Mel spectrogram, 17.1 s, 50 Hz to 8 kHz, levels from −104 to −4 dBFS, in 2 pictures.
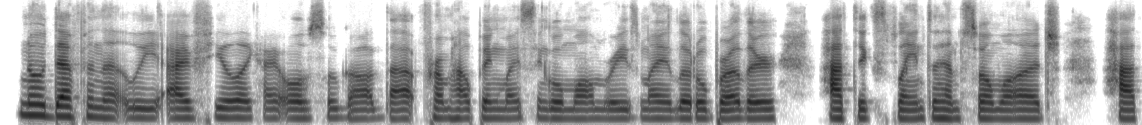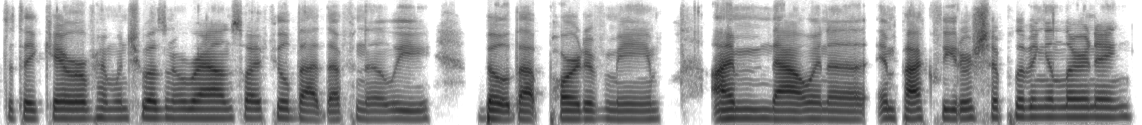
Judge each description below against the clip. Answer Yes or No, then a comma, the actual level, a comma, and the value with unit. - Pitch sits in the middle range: Yes, medium, 160 Hz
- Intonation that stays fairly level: Yes, narrow, 1.2 semitones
